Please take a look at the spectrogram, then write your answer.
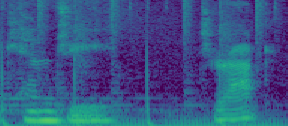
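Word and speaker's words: Kendji Girac: I was really into a guy called Ken Kenji girac is that how you say his name yes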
